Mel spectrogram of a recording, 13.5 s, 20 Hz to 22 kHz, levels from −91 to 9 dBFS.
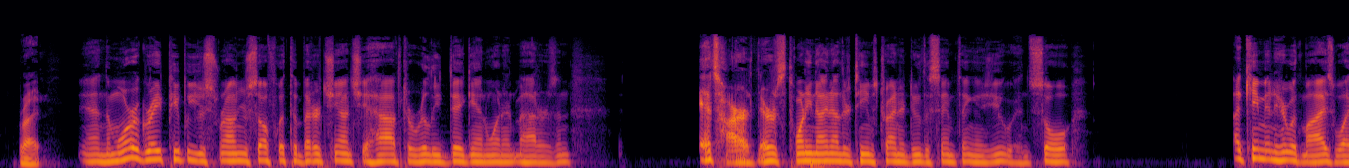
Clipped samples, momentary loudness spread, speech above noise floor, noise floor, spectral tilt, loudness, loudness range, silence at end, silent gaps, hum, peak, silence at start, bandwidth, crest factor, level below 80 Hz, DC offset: under 0.1%; 8 LU; 57 dB; -79 dBFS; -6 dB/octave; -23 LUFS; 5 LU; 0 s; none; none; -4 dBFS; 0.2 s; 10.5 kHz; 20 dB; -50 dBFS; under 0.1%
